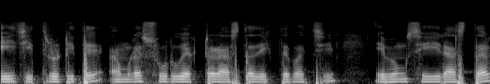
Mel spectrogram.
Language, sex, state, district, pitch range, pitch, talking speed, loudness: Bengali, male, West Bengal, North 24 Parganas, 120-125 Hz, 125 Hz, 135 wpm, -22 LUFS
